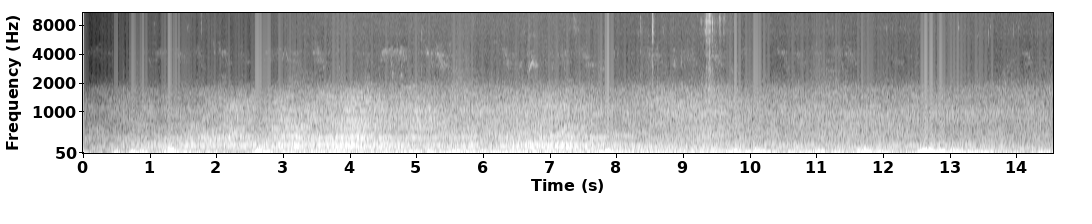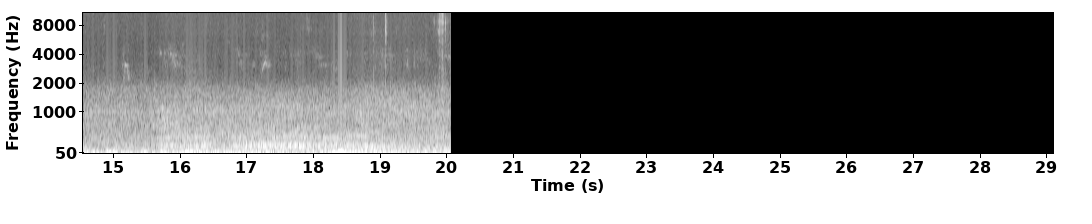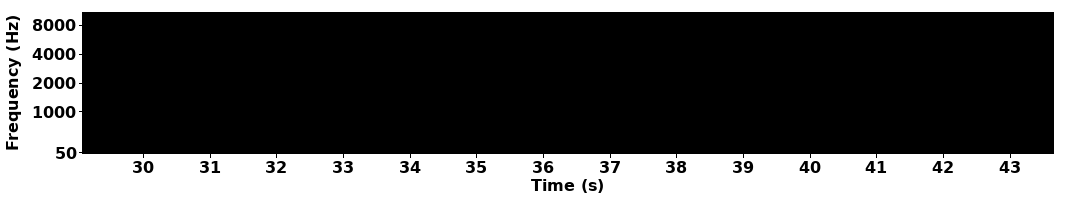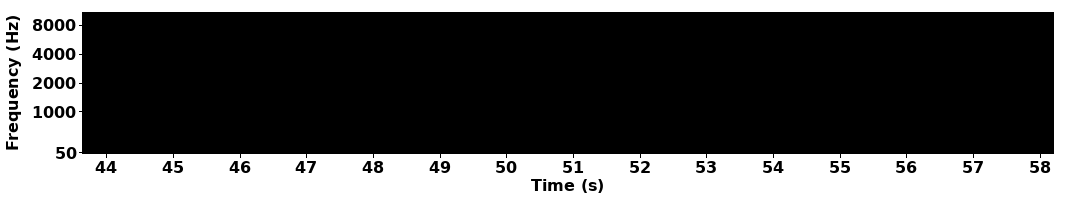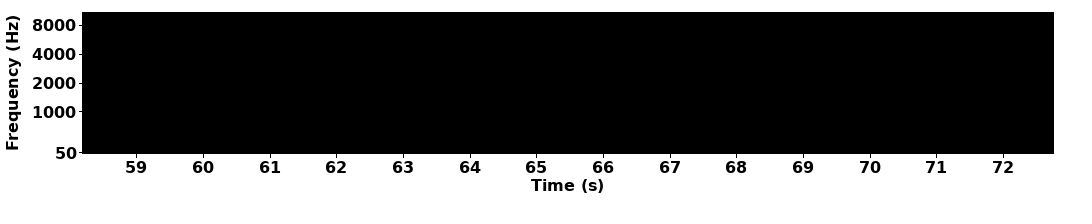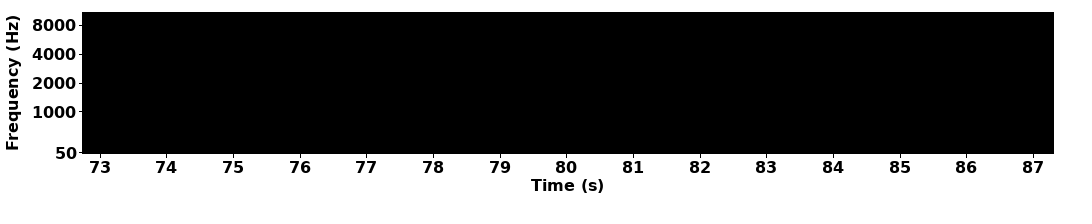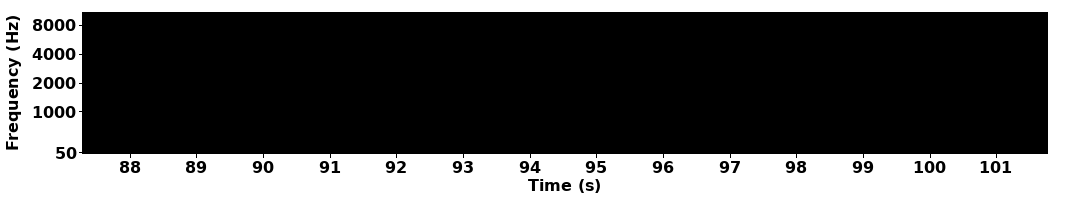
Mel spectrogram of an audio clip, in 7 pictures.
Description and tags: You can hear the sounds of outdoors. There are birds chirping, the wind is blowing and you can hear airplanes fly above
exterior-sounds, outside-sounds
